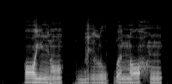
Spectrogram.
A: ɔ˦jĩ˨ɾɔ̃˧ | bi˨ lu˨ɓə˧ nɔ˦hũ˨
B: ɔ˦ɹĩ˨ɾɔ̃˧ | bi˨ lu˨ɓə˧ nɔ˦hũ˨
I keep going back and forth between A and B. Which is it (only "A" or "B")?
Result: A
